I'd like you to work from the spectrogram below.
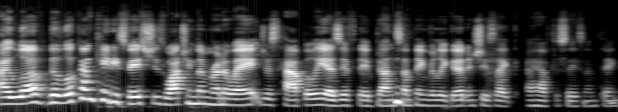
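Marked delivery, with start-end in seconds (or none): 5.3-6.2 much softer, kept quiet as if said to herself. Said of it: "not even saying that to anyone but herself".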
